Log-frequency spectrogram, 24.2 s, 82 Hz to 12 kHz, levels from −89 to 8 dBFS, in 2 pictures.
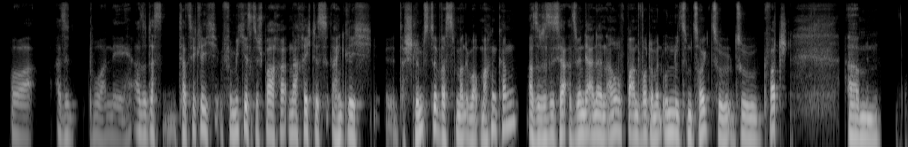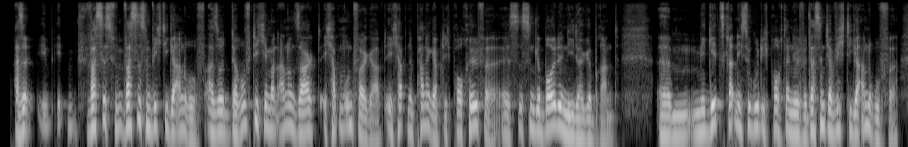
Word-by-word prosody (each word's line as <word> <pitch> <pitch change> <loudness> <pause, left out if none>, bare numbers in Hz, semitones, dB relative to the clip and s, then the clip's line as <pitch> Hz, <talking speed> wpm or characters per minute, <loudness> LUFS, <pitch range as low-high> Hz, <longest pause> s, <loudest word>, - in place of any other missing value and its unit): Boah, 115 -2 -11 0.3
also 120 -3 -13 0.2
boah, 115 -3 -17
ne? 115 -2 -19
Also, 135 -3 -8
das 135 0 -8 0.2
tatsächlich, 140 +3 -6
für - - -10
mich 130 0 -4
ist - - -2
'ne - - -6
Spracha 130 +1 -4
Nachricht 130 +1 -3
ist 125 +1 -7
eigentlich, 120 0 -3 0.2
äh, - - -17
das - - -13
Schlimmste, 145 +2 -1
was 120 - -3
man 120 -2 -1
überhaupt 115 +1 -4
machen 115 +7 -4
kann. 170 +5 -4
Also, 115 -4 0
das 110 +2 -1
ist 120 -2 -3
ja, 130 - +1
als 110 - -8
wenn 125 +2 +3
dir - - 0
einer 125 0 +1
'n 115 -1 0
Anrufbeantworter 125 -2 -2
mit 115 +2 -2
unnützem 125 -3 -1
Zeug 140 +5 0
zu 115 0 -1
zuquatscht. 110 +5 -4 0.7
Ähm, 110 -3 0 0.5
also, - - +4 0.2
i 85 - -8
i 175 - -8 0.3
was 160 +5 +4
ist 205 - -1
f 155 - -2
was 170 +3 +6
ist 205 - +1
'n 160 - +3
wichtiger 165 -3 +1
Anruf? 105 -10 -3
Also, 140 0 +4
da 130 0 +2
ruft 175 - -2
dich 195 - 0
jemand 155 -4 +1
an 145 +5 -2
und 165 - +1
sagt: 135 +1 +3
„Ich - - -6
habe 150 +2 -1
'n - - -5
Unfall 170 0 +1
gehabt. - - -6
Ich - - -4
habe 160 -1 -1
'ne 140 - -1
Panne 165 +5 -2
gehabt. - - -1
Ich 120 - -8
brauche 135 -1 -2
Hilfe. 170 +2 +4
Es 120 +1 -4
ist 155 - -5
'n 155 - +1
Gebäude 155 +4 +7
niedergebrannt. 110 -5 +1 0.5
Ähm, 120 0 +2
mir 130 +3 +2
geht 175 +5 +7
's 175 - -7
gerade 175 - +2
nicht 165 - 0
so 165 - +1
gut, 165 0 +2
ich 155 - -5
brauche 150 -3 0
deine 140 -4 +3
Hilfe.“ 115 -2 +3
Das 145 +2 +2
sind 170 +1 +1
ja 150 -4 +6
wichtige 145 -2 +1
Anrufe. 155 - -2
130 Hz, 230 wpm, -25 LUFS, 120-150 Hz, 0.7 s, Gebäude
